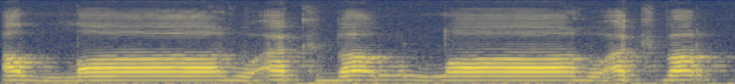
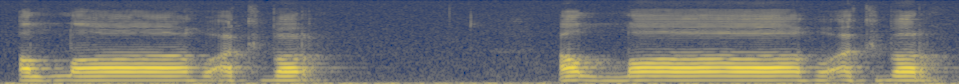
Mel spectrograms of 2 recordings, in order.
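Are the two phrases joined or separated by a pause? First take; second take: joined; separated. First: The two phrases run together without a pause. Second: A pause separates the two phrases. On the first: "sie verbinden die beiden ersten miteinander" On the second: "ich habe alle 4 Sätze voneinander getrennt"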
